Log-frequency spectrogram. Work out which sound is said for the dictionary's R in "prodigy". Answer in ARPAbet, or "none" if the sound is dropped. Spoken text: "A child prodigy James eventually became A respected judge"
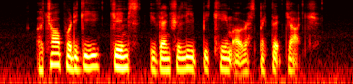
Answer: none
